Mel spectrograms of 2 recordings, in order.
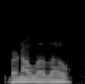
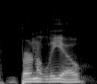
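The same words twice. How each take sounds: First: Bernalillo with hard L's, ending "lil-oh"; outsiders' mispronunciation. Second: Bernalillo said Spanish-style, ending "lee-oh"; correct local pronunciation. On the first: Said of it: "because it's Bernalillo". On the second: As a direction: say Bernalillo as "ber-na-LEE-oh", silent double L. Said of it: "not Bernalillo". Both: Shown as a demonstration.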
